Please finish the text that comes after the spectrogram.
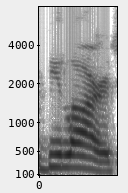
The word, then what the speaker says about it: Villars: But I will mention, and Chip reminded me, Claire's full name is Claire Villars. You pronounce the S, correct?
